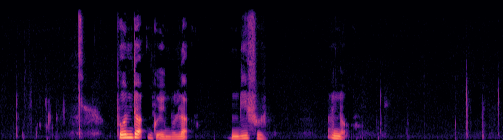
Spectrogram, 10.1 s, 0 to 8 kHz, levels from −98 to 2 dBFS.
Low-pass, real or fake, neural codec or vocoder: 7.2 kHz; real; none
